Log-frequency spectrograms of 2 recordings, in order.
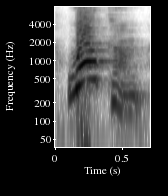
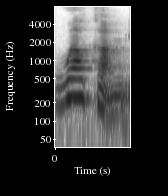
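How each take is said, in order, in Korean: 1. 첫 음절을 아주 세게 강조합니다. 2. 첫 음절을 살짝만 강조합니다. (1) "이 정도는 아니고" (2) "이 정도로 느낌만 실어주시면 됩니다"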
